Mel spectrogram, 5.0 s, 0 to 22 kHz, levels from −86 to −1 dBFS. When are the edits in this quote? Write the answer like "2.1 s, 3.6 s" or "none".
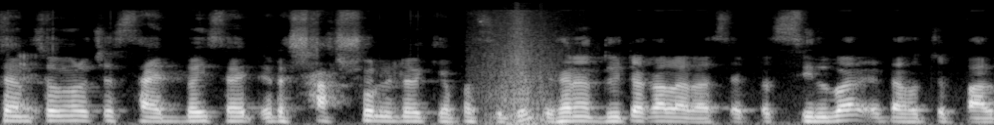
2.7 s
